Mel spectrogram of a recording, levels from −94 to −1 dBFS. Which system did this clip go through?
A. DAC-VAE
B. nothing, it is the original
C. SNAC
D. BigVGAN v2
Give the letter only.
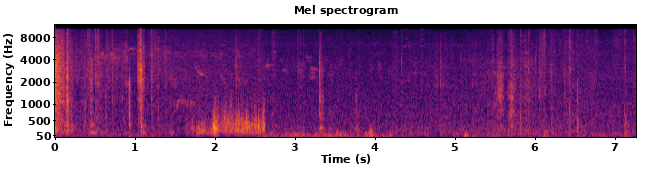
B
